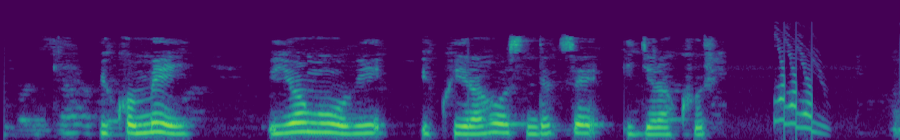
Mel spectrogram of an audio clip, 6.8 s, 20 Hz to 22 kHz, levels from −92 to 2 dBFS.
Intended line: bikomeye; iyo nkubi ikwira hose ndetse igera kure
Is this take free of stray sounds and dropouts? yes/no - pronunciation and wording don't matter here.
no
